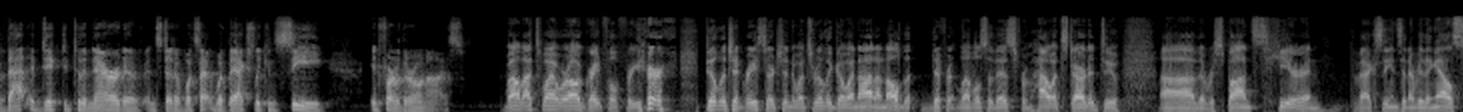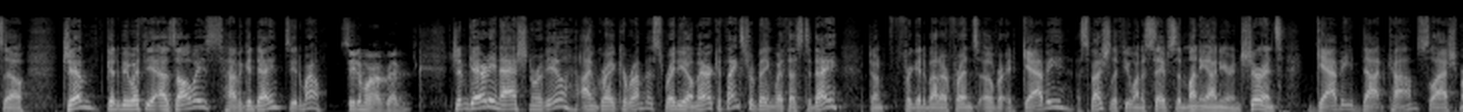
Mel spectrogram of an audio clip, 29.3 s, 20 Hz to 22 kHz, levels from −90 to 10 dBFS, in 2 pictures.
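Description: From start to finish the speech sounds rough and grainy, with noise filling the gaps between pitch harmonics. The likely cause is low-delay AAC compression: AAC-ELD's short frames resolve harmonics poorly, and the plainly audible damage fits a bitrate around 32 kbps.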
